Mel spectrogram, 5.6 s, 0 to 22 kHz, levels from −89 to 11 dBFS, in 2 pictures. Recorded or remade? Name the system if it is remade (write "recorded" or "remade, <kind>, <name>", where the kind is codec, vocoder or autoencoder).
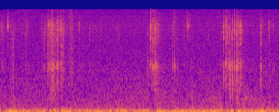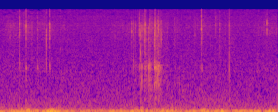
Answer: remade, vocoder, BigVGAN v2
